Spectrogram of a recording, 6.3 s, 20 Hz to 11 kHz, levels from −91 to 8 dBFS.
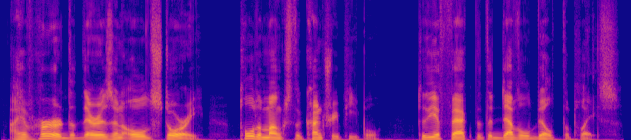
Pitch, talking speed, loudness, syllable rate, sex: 100 Hz, 220 wpm, -19 LUFS, 5.8 syllables/s, male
